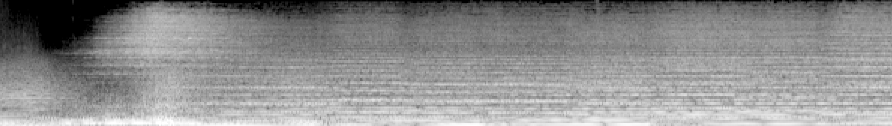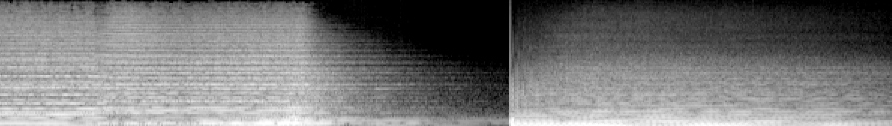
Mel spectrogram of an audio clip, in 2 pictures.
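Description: A French rap song plays loud and full, with heavy sustained bass and dense layered backing, then briefly drops out near the end before resuming at similar volume.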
